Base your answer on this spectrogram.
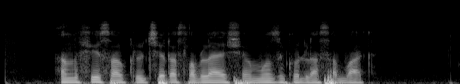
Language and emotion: Russian, neutral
